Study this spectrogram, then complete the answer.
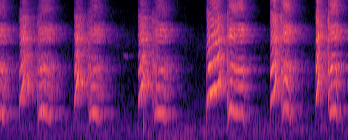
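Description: Rubber squeak toys squeak inside a metal Airstream trailer, six loud, close, evenly spaced squeaks, each a bright two-part wheeze, with a faint hum beneath.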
